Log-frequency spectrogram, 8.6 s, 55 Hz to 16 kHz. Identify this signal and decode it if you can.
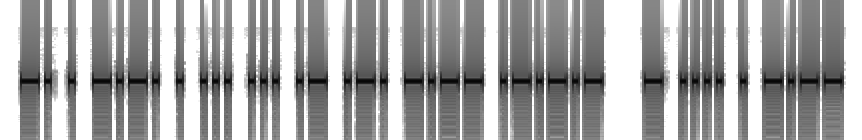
Morse code, heard as a keyed tone, about 20 wpm, 600 Hz. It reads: NECESSARY. THEY
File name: the old man and the sea / the old man and the sea part 1 20wpm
